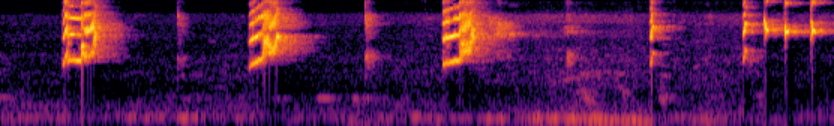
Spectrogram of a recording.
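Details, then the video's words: Lively fighter-type lovebird calling to goad other birds into replying; three loud grating bursts at a steady pace, then scattered ticks and a quick run of thin high notes at the end. "suara burung lovebird fighter gacor, cepat bikin lawan bunyi bersautan"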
